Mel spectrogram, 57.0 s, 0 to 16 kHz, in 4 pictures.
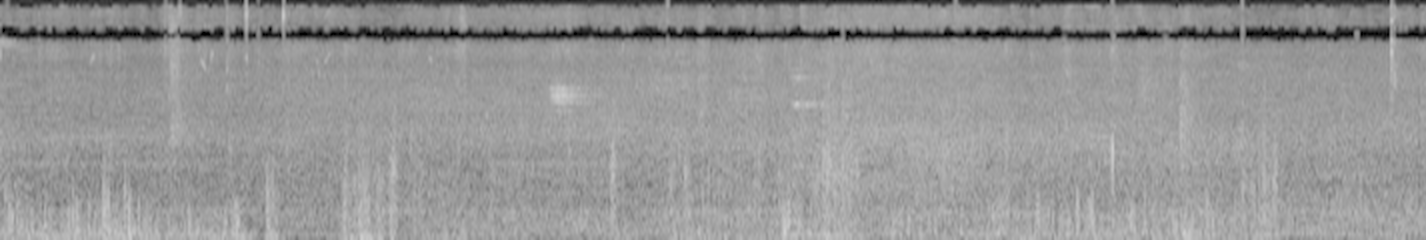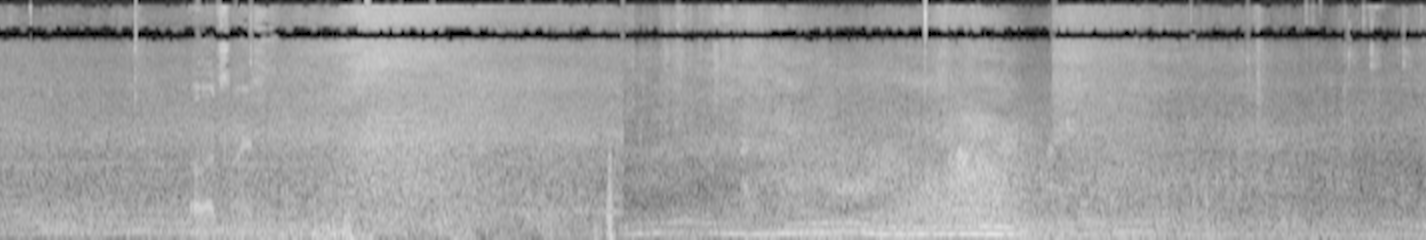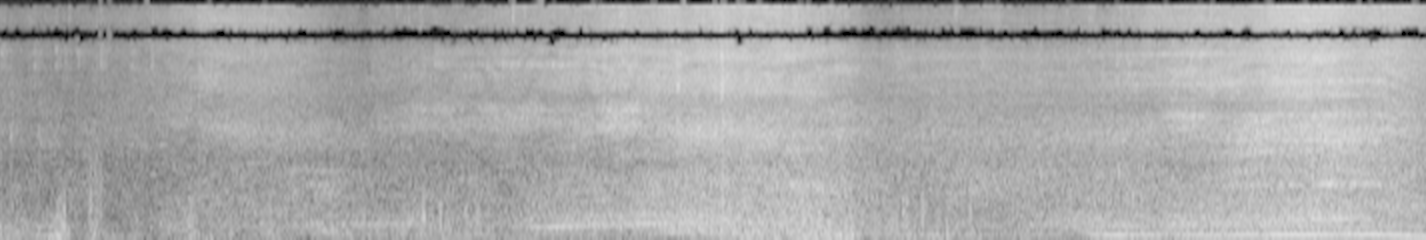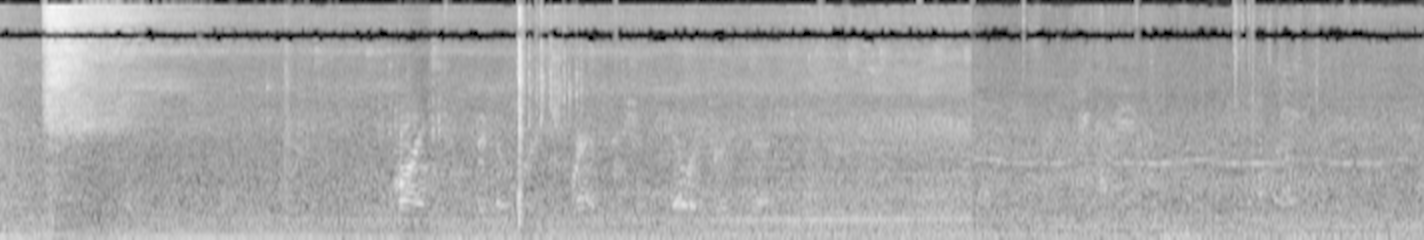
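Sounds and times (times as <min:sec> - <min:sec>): passing vehicle engines: 0:00.0 - 0:57.0
sharp hiss: 0:43.2 - 0:44.6.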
